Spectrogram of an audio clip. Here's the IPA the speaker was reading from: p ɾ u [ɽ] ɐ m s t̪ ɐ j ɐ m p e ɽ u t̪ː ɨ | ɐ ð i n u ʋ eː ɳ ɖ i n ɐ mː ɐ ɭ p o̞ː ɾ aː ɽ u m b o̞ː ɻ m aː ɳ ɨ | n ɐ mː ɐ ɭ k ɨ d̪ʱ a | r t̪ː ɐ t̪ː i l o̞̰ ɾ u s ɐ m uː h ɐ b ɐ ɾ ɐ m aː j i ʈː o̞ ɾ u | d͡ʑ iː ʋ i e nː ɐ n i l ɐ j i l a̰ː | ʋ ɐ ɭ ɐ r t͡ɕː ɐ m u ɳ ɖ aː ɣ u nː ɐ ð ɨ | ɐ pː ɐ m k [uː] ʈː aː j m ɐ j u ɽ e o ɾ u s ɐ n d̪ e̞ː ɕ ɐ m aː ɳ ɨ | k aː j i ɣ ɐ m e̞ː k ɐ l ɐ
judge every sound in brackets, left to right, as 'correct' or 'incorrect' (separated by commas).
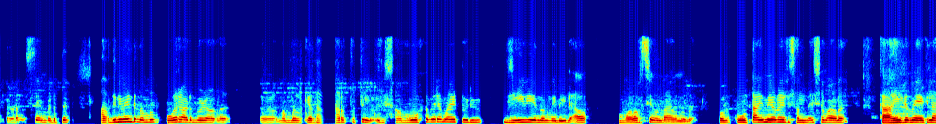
correct, correct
